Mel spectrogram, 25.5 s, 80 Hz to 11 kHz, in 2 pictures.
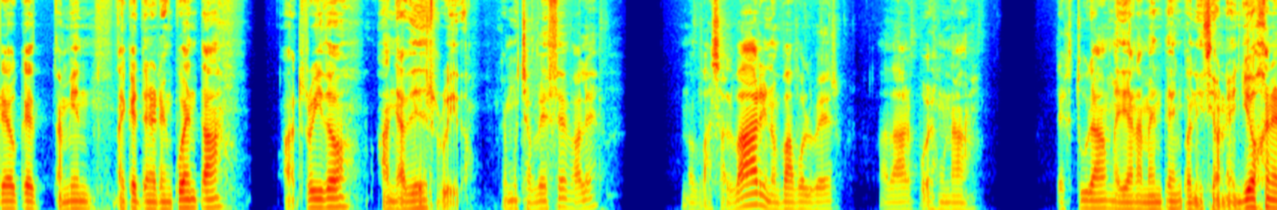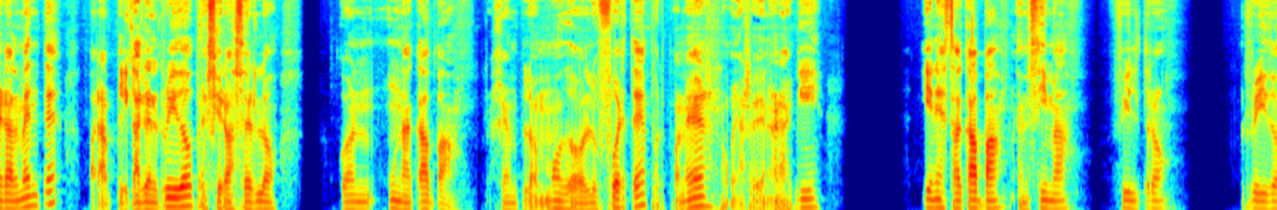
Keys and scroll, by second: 5.9 alt+super+´, 6.9 alt+super++, 8.1 alt+super++, 9.0 super+space, 10.1 super+-.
